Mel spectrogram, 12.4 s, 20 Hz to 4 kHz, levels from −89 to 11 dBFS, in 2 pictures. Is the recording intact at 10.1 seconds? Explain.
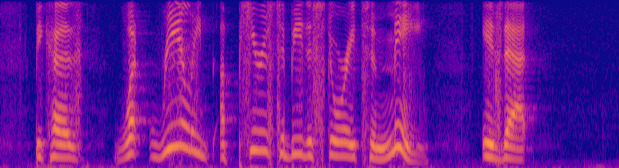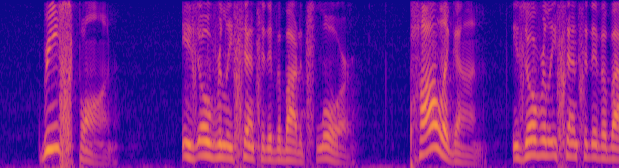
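No. At 10.1 seconds the speech sounds gritty and metallic, with sibilants smeared into harsh, unrelated tones, and the damage runs through the whole clip rather than starting there. This is aliasing. The sound points to a drop from 48 kHz to 8 kHz with no low-pass filter first, so content above 4 kHz folds back down below that edge and lands at wrong frequencies, fairly strong, roughly 15 dB under the speech itself.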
